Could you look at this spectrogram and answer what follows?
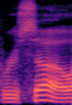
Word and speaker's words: Rousseau: when you die 18th century romanticists thinker Jean-Jacques Rousseau I believe is how you pronounce his name of course he said this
